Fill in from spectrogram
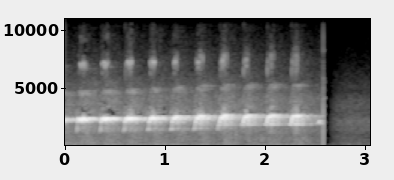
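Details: Brown tinamou singing in Serra do Brigadeiro State Park, recorded clean without added effects: eight quavering whistled notes in quick succession, each slightly higher than the last, ending abruptly.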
